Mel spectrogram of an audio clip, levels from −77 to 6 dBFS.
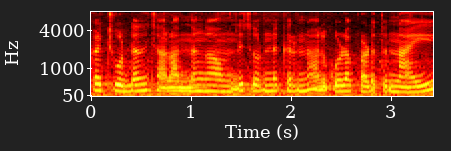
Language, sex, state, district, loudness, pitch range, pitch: Telugu, female, Andhra Pradesh, Visakhapatnam, -16 LUFS, 195-220 Hz, 210 Hz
